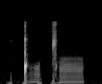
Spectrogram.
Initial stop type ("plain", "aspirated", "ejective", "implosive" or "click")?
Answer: click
